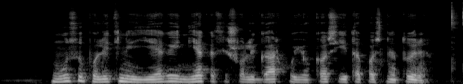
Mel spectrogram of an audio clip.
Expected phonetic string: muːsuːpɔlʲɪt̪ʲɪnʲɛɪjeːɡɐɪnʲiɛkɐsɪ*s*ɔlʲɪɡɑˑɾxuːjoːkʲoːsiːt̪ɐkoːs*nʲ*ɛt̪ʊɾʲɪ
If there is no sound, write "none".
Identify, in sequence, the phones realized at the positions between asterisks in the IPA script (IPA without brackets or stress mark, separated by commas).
ʃ, nʲ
